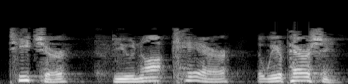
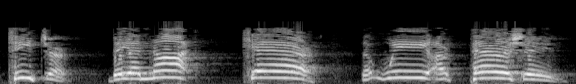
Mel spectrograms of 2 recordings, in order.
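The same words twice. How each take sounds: First: It is spoken at a calm, normal volume. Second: It is yelled loudly over imagined noise. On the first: It could not be heard over the storm. The speaker calls it wrong. "if they'd said it like that, the teacher would never have heard them" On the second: It is loud enough to be heard over the storm. The speaker calls it right. "they would have had to yell at him to be heard"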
